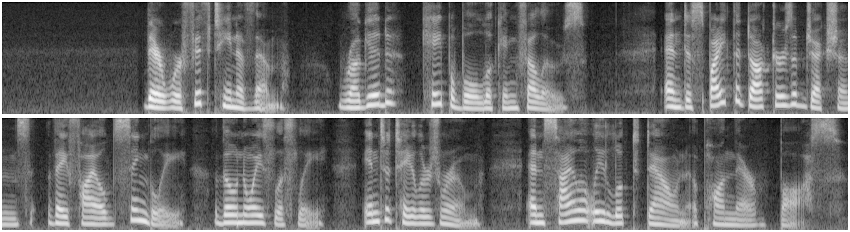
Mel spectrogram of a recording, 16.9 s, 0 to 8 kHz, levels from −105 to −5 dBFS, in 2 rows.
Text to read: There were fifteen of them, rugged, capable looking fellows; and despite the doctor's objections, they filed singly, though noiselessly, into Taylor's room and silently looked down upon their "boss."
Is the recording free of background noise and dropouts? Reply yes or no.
yes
